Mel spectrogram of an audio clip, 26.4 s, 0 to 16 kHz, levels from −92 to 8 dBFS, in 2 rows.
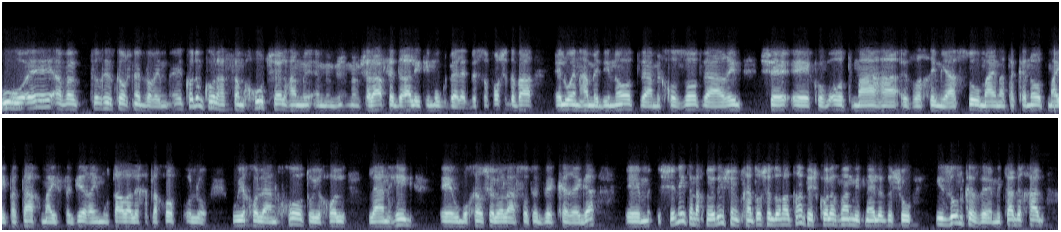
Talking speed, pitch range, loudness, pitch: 155 wpm, 105-130 Hz, -18 LUFS, 110 Hz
